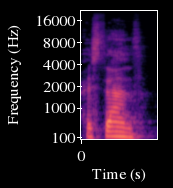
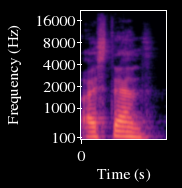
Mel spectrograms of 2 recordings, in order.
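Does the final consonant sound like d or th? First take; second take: th; th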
